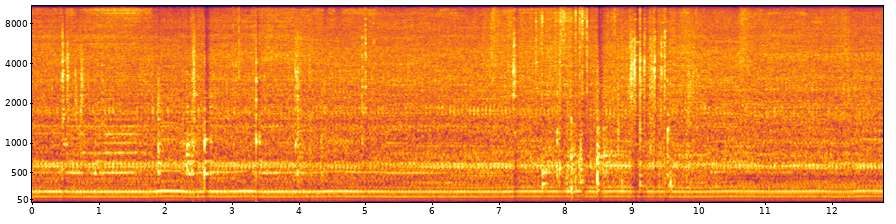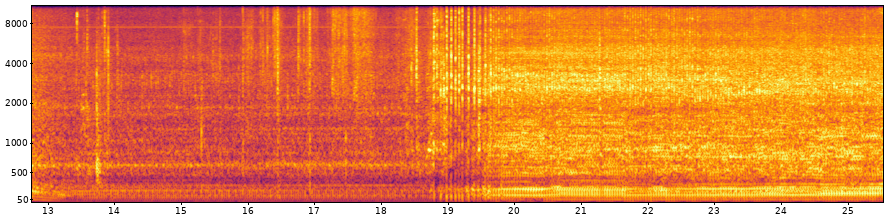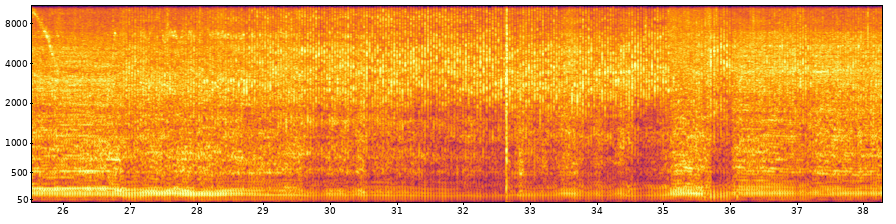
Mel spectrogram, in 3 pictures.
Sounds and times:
Vehicle: 0.0s - 38.2s.

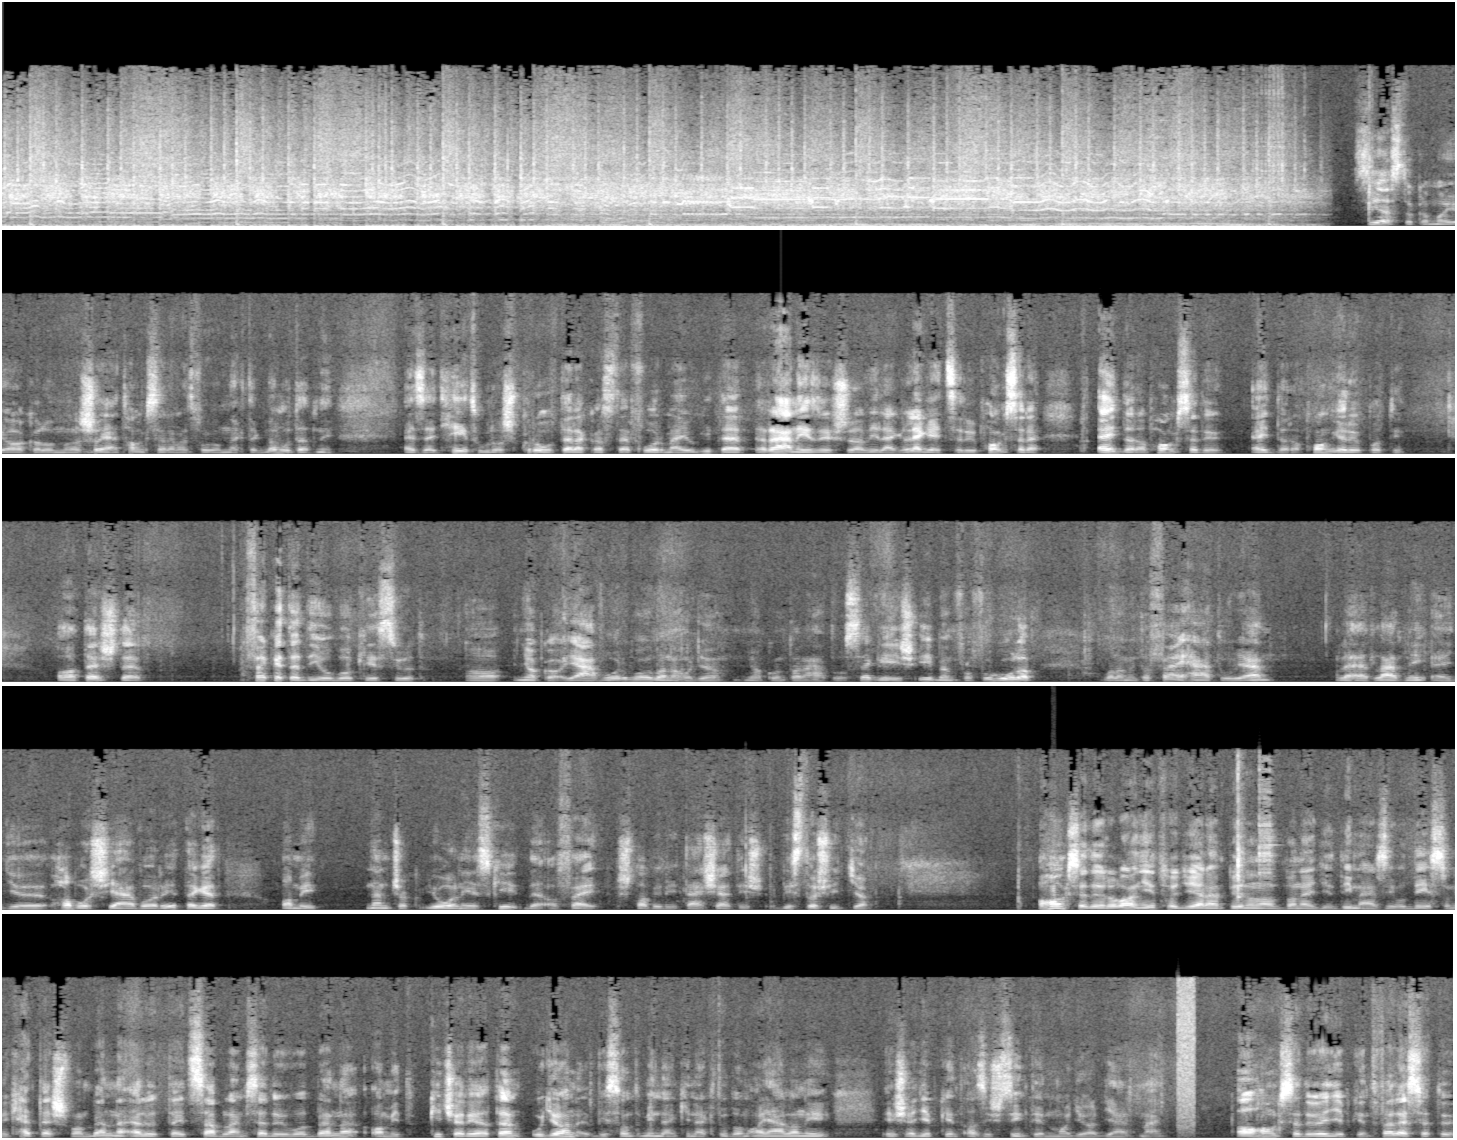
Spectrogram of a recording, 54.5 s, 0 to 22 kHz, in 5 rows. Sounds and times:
Speech: 10.2s - 21.4s, 22.2s - 23.0s, 23.6s - 39.3s, 40.4s - 54.4s.

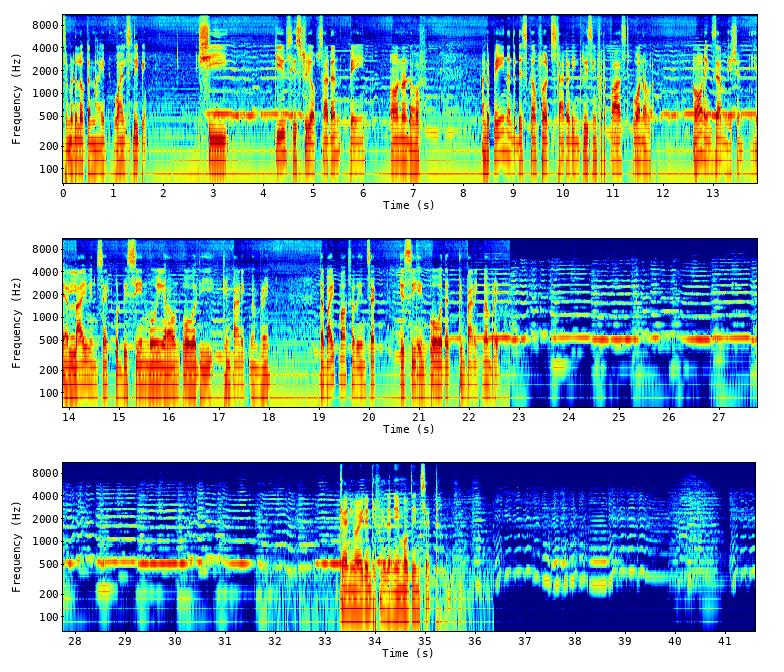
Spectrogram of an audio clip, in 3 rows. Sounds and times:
Music: 2.2s - 41.6s.

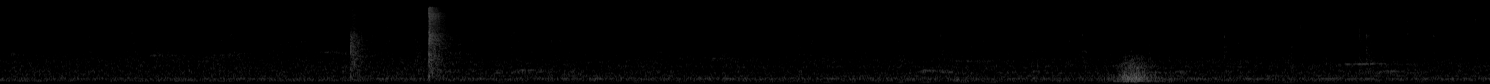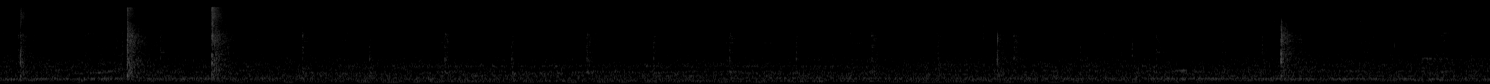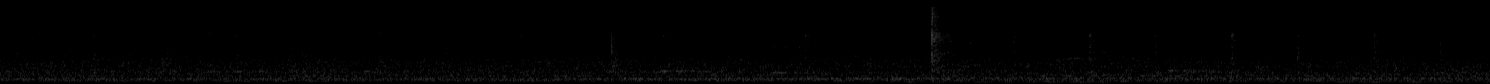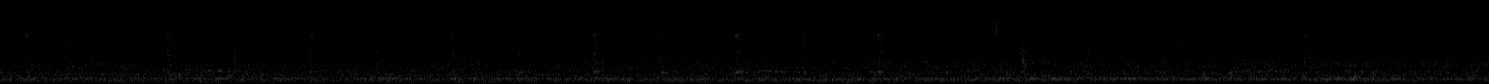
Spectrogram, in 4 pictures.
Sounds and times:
Tick-tock: 0.0s - 59.5s.

